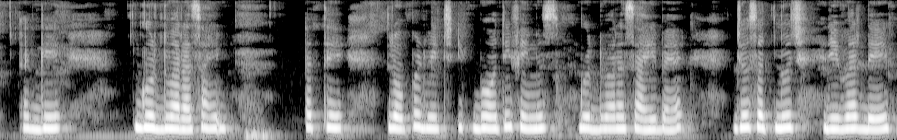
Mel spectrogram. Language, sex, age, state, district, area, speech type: Punjabi, female, 18-30, Punjab, Rupnagar, urban, spontaneous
